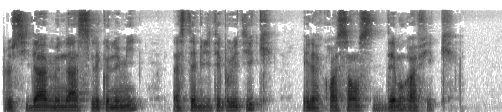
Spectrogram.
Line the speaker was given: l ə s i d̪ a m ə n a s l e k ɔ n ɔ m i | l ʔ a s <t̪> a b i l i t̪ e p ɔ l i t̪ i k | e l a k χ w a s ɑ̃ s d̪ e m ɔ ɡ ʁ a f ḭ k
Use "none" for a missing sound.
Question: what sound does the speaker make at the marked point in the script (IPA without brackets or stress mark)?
t̪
